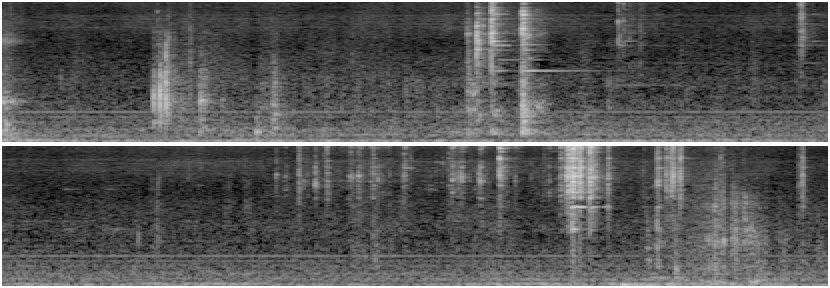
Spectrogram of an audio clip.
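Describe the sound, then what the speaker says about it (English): The seal on a new bottle of olive oil is opened with small plasticky clicks, crinkles and tapping, in scattered bursts that are louder near the end against a quiet room. "This is a new bottle I'm going to open today. So let's open its seal."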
